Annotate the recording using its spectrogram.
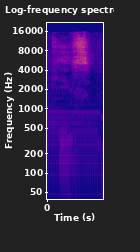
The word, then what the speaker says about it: Keys: día en que nació Alicia Keys case o Kiss, dice Kiss, se escribe Case.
